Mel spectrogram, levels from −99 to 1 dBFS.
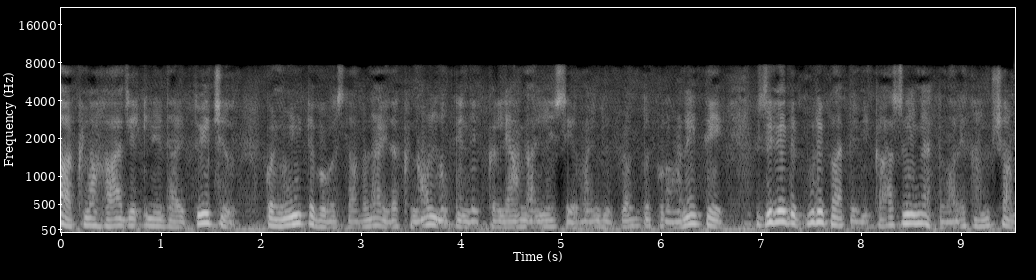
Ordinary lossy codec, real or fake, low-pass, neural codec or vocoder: none; fake; none; codec, 16 kHz, 2 kbps, FreqCodec, smaller model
